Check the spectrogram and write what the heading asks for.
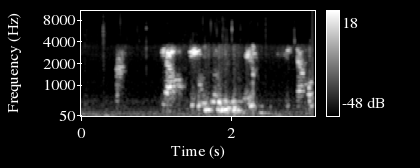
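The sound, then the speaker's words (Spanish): Garbled, crackly voice of a caller on speakerphone coming through a poor phone connection with interference, broken into choppy bursts with hiss and distortion so no words are clear, fairly loud. “Creo que no llega a la ciudad de Santiago, pero hay interferencia.”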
